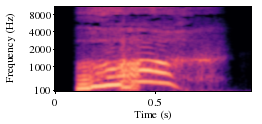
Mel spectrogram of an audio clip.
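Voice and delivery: high, startled "oh"; shocked exclamation; stunned gasp. A narrator's reading. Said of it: "Баронесса ошеломлённо отпрянула".

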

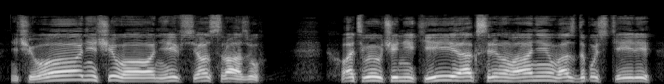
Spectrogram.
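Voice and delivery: strict bureaucrat laying down instructions; stern official. A narrator's reading. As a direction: brush off objections and dictate orders. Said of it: "строго говорил Ирине Вадимовне".

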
